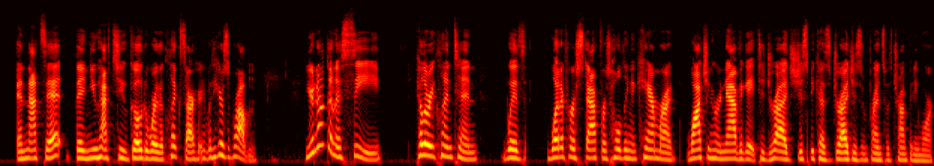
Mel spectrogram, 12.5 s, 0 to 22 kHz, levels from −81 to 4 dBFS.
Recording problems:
none

